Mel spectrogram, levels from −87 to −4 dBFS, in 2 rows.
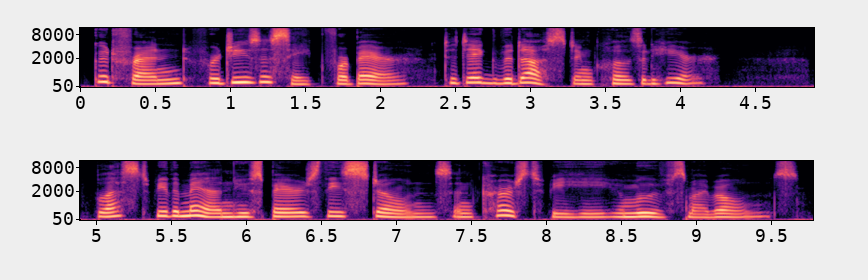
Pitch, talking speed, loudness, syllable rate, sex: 220 Hz, 170 wpm, -19 LUFS, 4.5 syllables/s, female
